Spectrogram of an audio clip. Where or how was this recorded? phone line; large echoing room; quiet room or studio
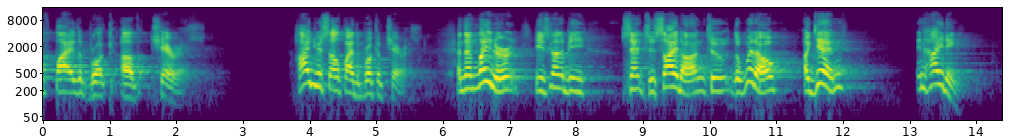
large echoing room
